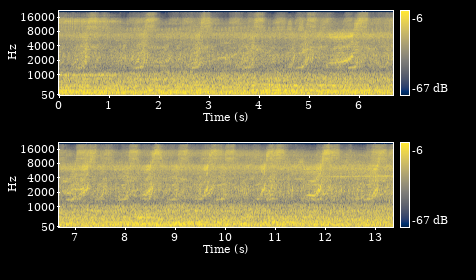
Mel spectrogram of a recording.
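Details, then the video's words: Cicada chorus on a sunlit mountain in summer, steady hissing drone with clear rising sweeps repeated about once per second throughout, plus a faint low hum beneath. "セミの鳴き声 夏の山 日なた"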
